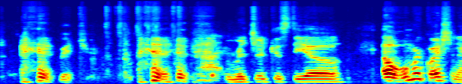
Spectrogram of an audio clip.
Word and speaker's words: Castillo: Yeah, but I got used to saying Castillo because like that's how you're supposed to pronounce it.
